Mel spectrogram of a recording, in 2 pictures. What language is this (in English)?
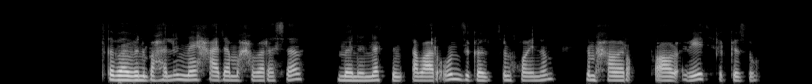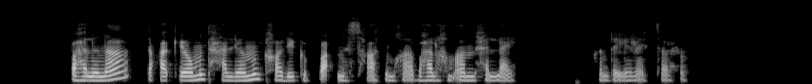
Tigrinya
